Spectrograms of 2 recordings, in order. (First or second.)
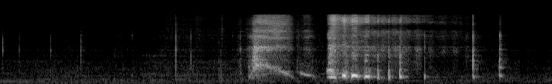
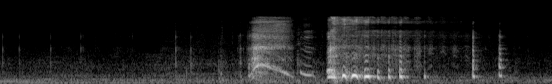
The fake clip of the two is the first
